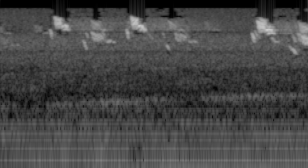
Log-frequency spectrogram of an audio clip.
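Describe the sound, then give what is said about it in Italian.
A caged goldfinch sings a few bright, high-pitched chirps and short trills, separated by brief gaps, over a low steady hum. “Guardi, milord, un cardellino in gabbia.”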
